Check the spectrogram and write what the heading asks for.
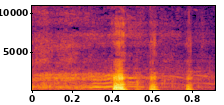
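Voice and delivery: high chuckling laugh; short burst of high laughter. Real, not acted. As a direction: crack up at your own shouting. Laughs at own retold shouting.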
